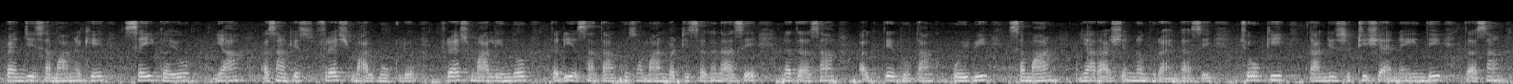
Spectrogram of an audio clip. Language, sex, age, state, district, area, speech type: Sindhi, female, 60+, Uttar Pradesh, Lucknow, rural, spontaneous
